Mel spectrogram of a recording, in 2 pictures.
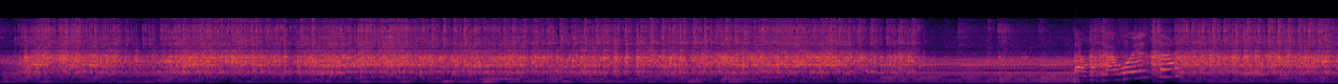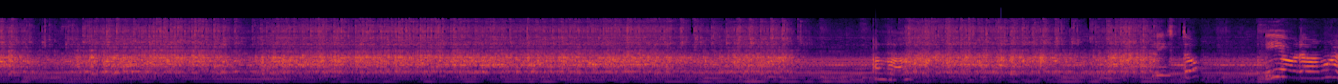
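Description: Electric sewing machine running, stitching through fabric and quilt batting in long stretches with a few short pauses, heard through a television's speaker.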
